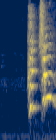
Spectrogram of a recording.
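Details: Acted sneeze in a classroom skit: a brief silence, then a loud two-part voiced "ah-choo" with rising pitch, followed by "bless you".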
